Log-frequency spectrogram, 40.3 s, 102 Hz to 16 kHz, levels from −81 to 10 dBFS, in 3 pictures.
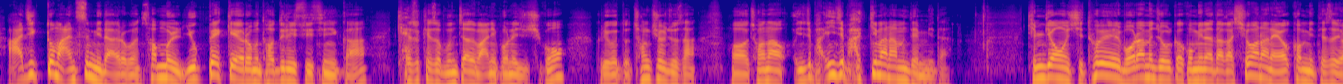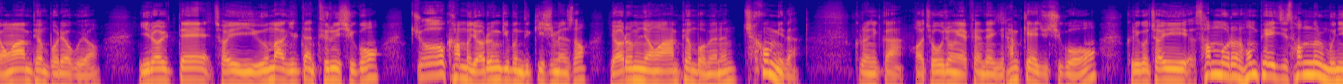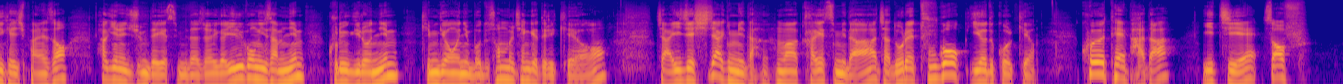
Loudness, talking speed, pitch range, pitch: -16 LUFS, 360 characters per minute, 105-140 Hz, 120 Hz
